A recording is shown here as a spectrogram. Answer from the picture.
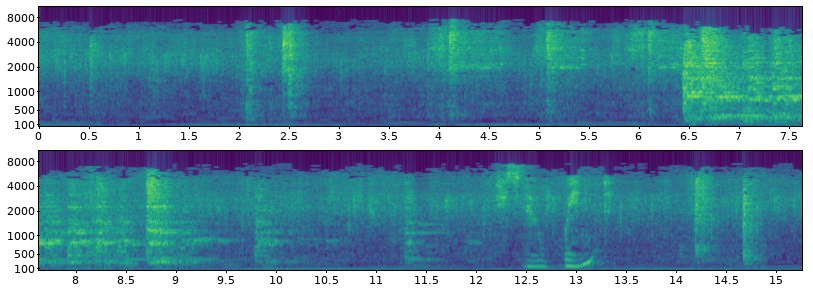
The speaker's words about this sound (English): Oh, here comes the rain.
